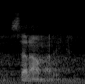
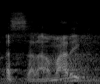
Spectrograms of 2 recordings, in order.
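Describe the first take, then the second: First: Very soft, low, gentle greeting. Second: Quiet, low gentle greeting; soft greeting. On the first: Preacher greeting the angry man, very soft and gentle. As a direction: greet him softly to calm him. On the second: Preacher repeating a calm greeting, quiet and gentle. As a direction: greet him softly with a small rise. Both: Shown as a demonstration. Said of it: "يا أخي، قل".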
